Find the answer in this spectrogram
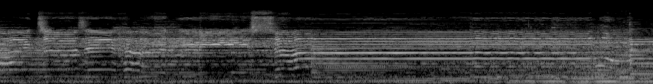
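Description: A woman singing a slow pop ballad with soft accompaniment: quick vocal runs, then a long held note from about three seconds in.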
